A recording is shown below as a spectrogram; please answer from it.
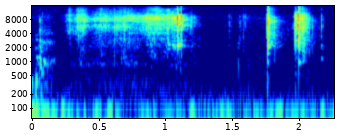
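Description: Plastic wrap on a book being cut open with a small blade: a faint scratchy cutting noise, then a few small clicks and crackles toward the end.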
